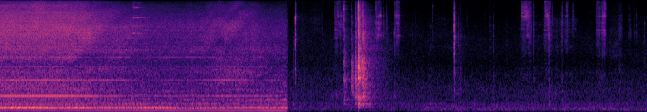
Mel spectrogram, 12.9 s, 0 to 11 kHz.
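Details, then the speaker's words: 1967 Ford Mustang 302 V8, carbureted, about 20,000 miles since rebuild, never tuned: loud idle with a slightly lumpy uneven beat, not dying with both mixture screws all the way in; vacuum leak causing a rough idle. "All right. So, all the way in both mixture screws should die. There's a vacuum leak somewhere."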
